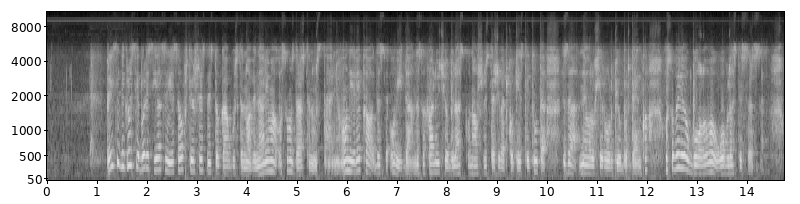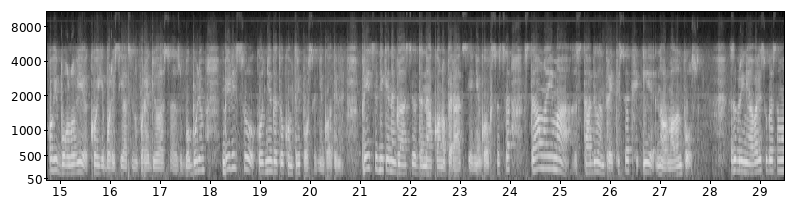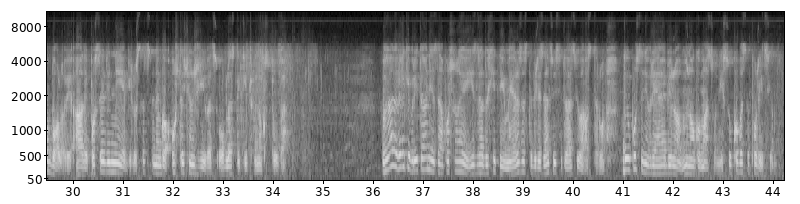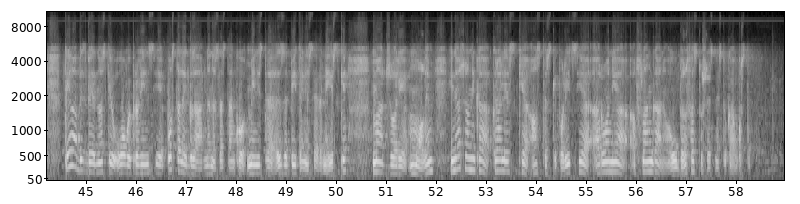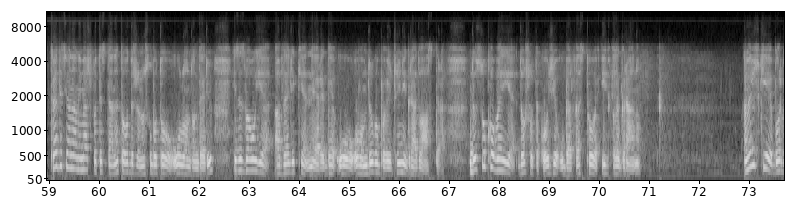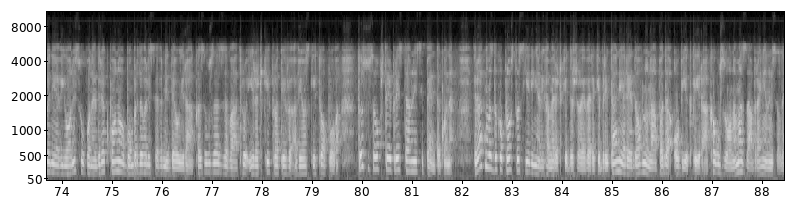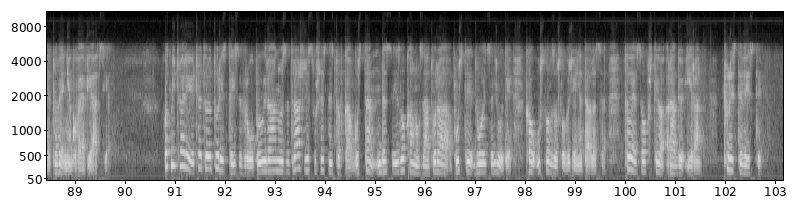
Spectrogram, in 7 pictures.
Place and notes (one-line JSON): {"title": "Radio under sanctions Belgrade, Serbia", "date": "1999-06-25 20:00:00", "description": "archive recording, from a trip to Belgrade in 1999", "latitude": "44.80", "longitude": "20.49", "altitude": "140", "timezone": "Europe/Belgrade"}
